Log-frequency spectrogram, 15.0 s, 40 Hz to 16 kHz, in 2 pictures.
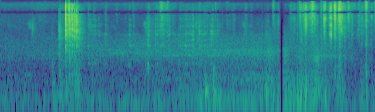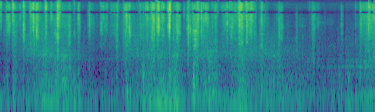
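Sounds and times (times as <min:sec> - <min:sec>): vinyl peeling and crumpling: 0:05.8 - 0:15.0.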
